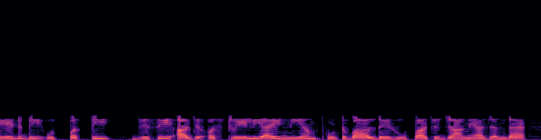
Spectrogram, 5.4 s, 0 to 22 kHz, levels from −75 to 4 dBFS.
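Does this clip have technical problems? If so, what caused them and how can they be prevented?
Yes. AAC compression damages the speech throughout. Nothing sounds above about 3.8 kHz, so it is dull. Sibilants turn fizzy and smeared as coarse quantisation starves the spectrum. The heavy damage points to a bitrate near 16 kbps, likely from AAC-LC. Encode at a higher bitrate to prevent it.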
